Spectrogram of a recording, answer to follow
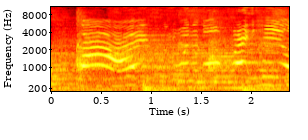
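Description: A young girl's high-pitched voice, a long dipping-and-rising squeal about half a second in and a shorter one near the end, over background music.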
